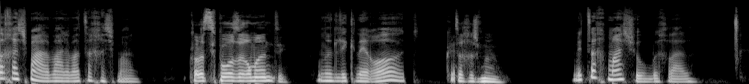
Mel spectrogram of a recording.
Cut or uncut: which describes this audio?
cut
